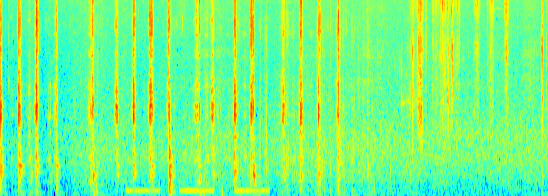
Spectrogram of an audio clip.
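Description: A large framing chisel paring and scraping wood out of a joist pocket in a log. It makes a run of short scraping cuts, about three a second, that thin out near the end.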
